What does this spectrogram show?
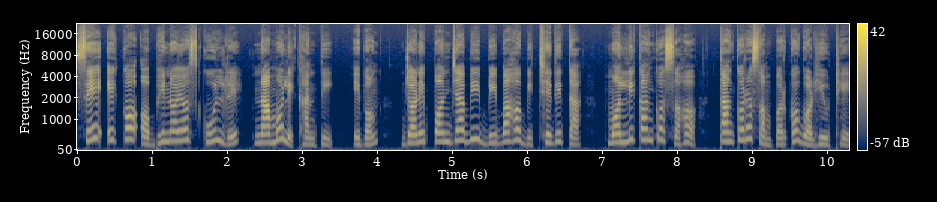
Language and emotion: Odia, neutral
